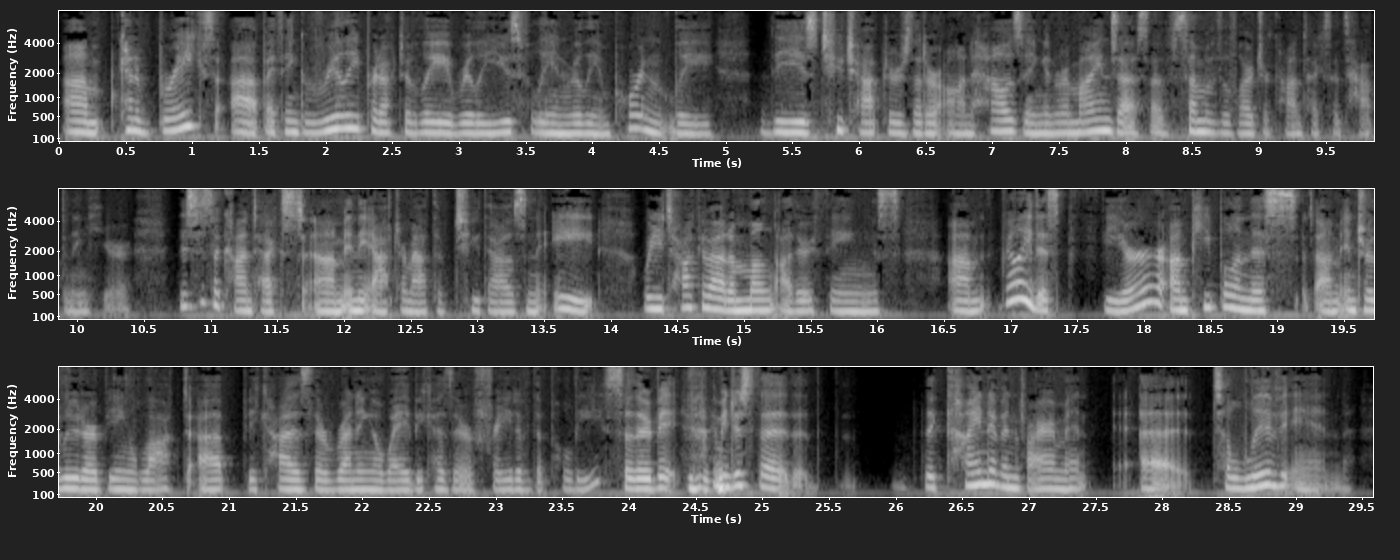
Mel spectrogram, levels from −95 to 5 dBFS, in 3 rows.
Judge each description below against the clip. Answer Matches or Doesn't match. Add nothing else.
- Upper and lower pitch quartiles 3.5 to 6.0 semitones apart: Doesn't match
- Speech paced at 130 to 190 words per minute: Matches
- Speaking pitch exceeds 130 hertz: Matches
